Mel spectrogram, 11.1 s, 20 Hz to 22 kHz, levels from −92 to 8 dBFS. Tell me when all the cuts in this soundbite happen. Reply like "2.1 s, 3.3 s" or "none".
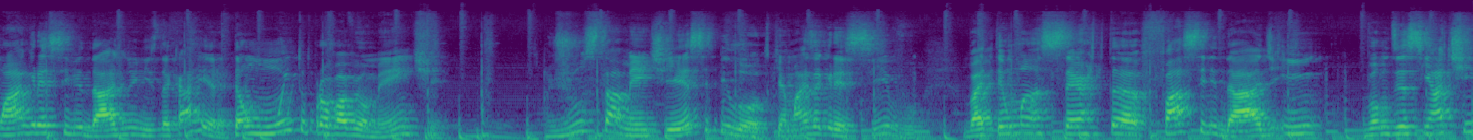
1.7 s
